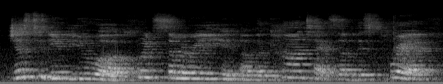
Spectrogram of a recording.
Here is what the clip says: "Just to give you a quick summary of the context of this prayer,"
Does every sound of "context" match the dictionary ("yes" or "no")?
yes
